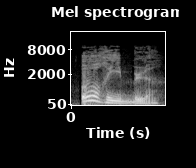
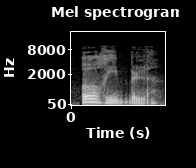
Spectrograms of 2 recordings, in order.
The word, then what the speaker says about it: horrible: Horrible. Okay, remember we don't pronounce H here. Horrible.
